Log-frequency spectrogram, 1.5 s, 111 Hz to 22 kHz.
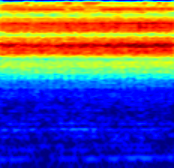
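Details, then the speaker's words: Lima class 50 model locomotive motor, a former non-runner, bench-tested on a battery after oiling the bearings: steady, even high-pitched whir with no stumbles or scraping, running freely and smoothly. "look at that that is running like a Swifts Swatch beautiful like I said bomb prooof these things really"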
